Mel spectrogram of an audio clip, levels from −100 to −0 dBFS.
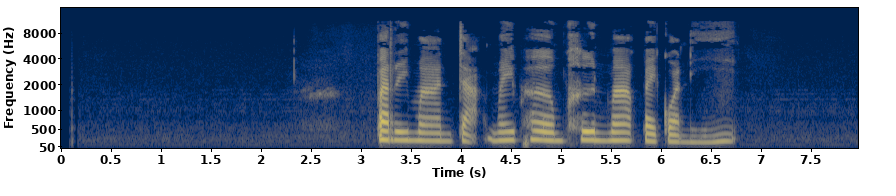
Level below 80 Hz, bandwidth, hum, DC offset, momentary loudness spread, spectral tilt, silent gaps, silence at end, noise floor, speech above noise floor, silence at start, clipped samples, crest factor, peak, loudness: -74 dBFS; 11.5 kHz; none; under 0.1%; 14 LU; -5.5 dB/octave; none; 1.25 s; -72 dBFS; 45 dB; 3.15 s; under 0.1%; 26 dB; -6 dBFS; -28 LUFS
